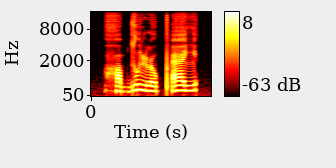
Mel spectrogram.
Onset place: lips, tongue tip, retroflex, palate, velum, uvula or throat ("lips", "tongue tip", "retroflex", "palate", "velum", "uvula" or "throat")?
throat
